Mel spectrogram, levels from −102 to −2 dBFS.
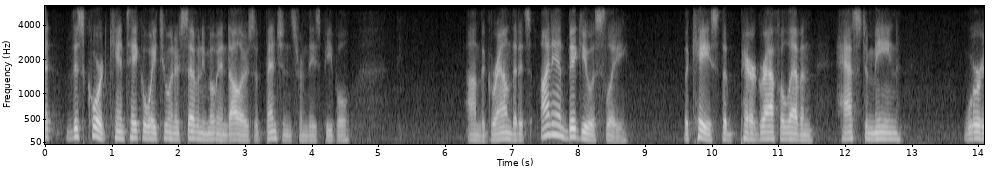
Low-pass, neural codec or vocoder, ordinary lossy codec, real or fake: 5.4 kHz; codec, 16 kHz, 0.2 kbps, FocalCodec; Opus, 16 kbps; fake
